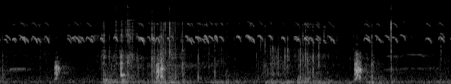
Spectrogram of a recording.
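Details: Desi hen with her four young chicks; rapid high cheeping from the chicks fills the clip while the hen gives a few short low clucks amid light background rustle.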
